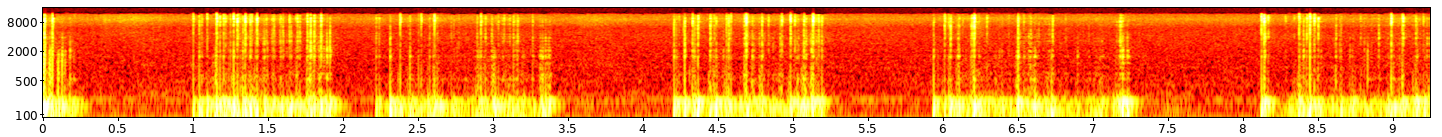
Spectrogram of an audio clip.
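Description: Long light-blue acrylic nails on both hands scratch the hollow steel mesh grille of a Blue Yeti microphone. The result is deep, boomy, rumbling scratching centered low around 140 Hz, with faint crackly texture on top. It comes in five bursts separated by quieter pauses.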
